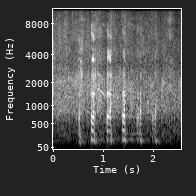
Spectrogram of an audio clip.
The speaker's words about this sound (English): You don't have to be timid. It's hard, isn't it? Do you clap like that in your living room when it really goes that well in worship? It's hard to have the same enthusiasm.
